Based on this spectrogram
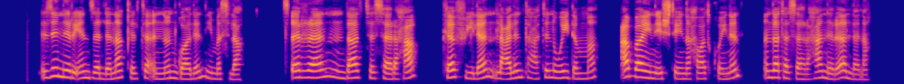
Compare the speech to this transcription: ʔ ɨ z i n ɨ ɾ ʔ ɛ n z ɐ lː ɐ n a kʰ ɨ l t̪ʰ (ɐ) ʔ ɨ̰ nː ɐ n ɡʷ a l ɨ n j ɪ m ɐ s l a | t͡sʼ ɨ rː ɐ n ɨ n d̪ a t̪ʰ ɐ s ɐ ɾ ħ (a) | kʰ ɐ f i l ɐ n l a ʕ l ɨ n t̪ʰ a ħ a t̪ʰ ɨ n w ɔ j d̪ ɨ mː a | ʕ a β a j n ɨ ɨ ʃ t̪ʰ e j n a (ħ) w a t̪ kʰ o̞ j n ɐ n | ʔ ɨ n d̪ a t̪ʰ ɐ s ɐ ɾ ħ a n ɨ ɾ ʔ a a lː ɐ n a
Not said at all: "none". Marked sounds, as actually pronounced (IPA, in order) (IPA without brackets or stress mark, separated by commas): ɐ, a, ħ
